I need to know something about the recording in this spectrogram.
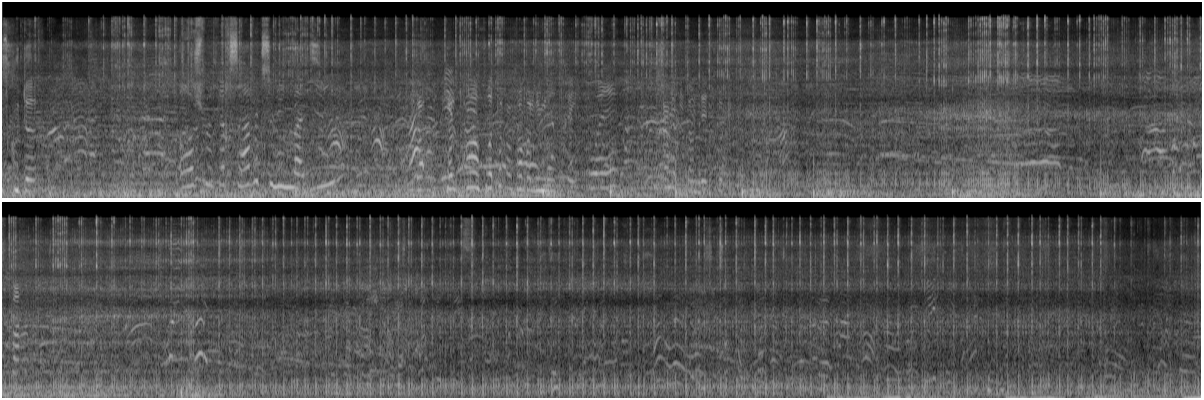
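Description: A crowd chatters outdoors at night.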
